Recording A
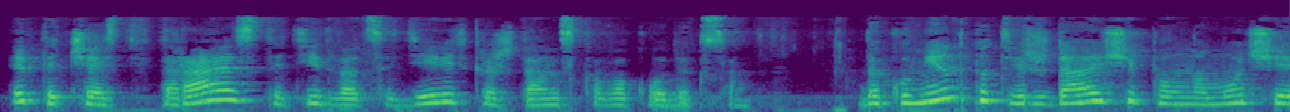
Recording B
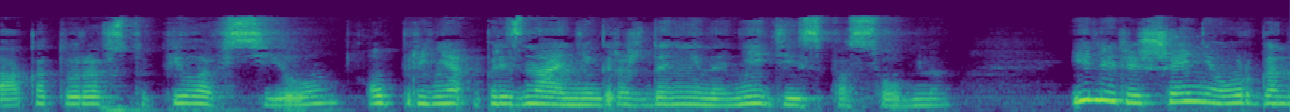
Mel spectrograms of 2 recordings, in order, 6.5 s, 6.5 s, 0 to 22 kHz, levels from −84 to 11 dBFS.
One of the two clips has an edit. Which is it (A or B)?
A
